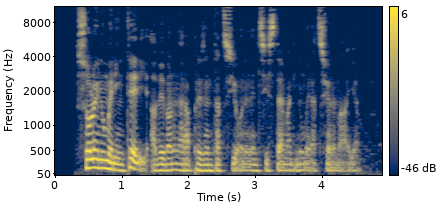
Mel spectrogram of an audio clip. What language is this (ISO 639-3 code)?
ita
